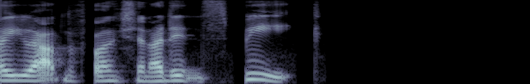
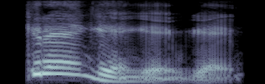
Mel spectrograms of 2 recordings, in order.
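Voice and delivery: whispered; 7 semitones higher, 7 dB quieter than usual. Acted. Drops to whisper.

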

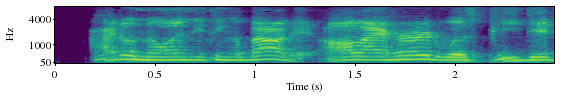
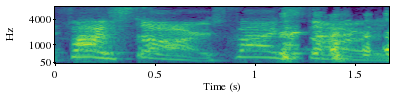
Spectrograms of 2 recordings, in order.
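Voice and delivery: higher-pitched, playful reviewer's cheer; mock enthusiastic rating; 6 semitones higher, much slower than usual. Podcast host imitating a thrilled audience leaving reviews, mock-excited cheer. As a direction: call it out like a delighted listener, jokingly. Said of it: "You're gonna be like".

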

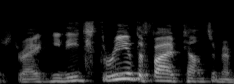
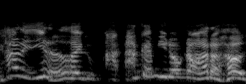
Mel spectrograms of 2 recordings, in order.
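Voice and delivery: mock yelling; 9 semitones higher than usual. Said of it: "he's yelling at him".

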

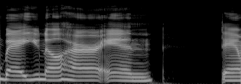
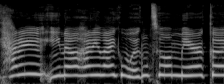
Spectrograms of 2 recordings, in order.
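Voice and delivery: high, sweet, overly polite voice; butter up the mother in a bright high voice; playing the nervous daughter, high and sweet; sugary daughter voice; 11 semitones higher, much faster than usual. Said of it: "she is just talking to the mama like".

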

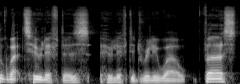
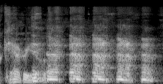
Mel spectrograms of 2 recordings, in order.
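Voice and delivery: laughing; 2 semitones higher, much slower than usual. Real, not acted. Laughs after hearing kid scream.

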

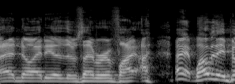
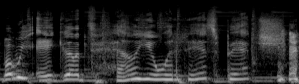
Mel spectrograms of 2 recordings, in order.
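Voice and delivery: sassy; 7 semitones higher, 3 dB quieter than usual. Acted. Sassy outro voice.

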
